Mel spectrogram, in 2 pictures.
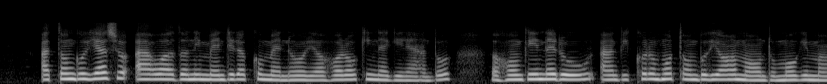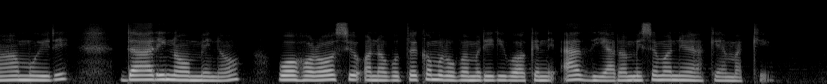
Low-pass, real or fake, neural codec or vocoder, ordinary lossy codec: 7.2 kHz; fake; codec, 16 kHz, 0.2 kbps, FocalCodec; MP3, 64 kbps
